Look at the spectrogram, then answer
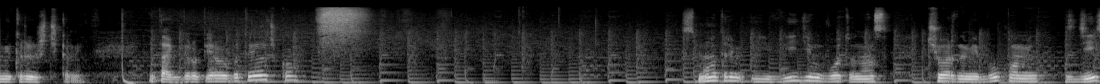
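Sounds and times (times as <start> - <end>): background music: 0.9 - 11.0
bottle cap opening hiss: 2.7 - 6.2.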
